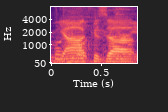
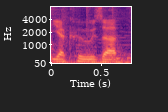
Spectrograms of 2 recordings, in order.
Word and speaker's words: Yakuza: leader of the Yakuza Dev team the ryoko team is the creator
